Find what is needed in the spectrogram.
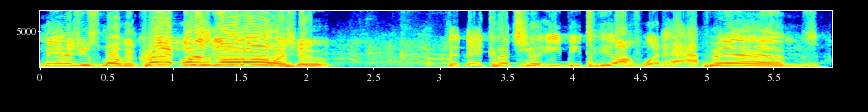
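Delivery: high, loud, disbelieving yell. Retold or imitated. Brooklyn friend shocked by his weight loss, high mock shout. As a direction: holler it like your boy can't believe his eyes.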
